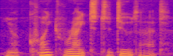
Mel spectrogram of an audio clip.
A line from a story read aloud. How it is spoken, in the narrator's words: he muttered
